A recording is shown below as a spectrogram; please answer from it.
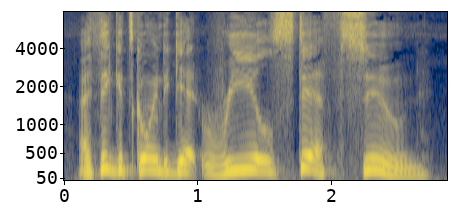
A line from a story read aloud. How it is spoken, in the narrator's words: Tom yelled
